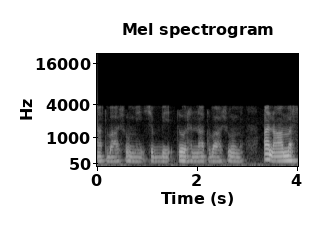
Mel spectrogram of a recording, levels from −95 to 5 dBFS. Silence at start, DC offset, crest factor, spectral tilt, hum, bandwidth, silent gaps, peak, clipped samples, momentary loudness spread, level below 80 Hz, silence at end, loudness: 0 s; under 0.1%; 18 dB; -7 dB/octave; none; 4 kHz; none; -14 dBFS; under 0.1%; 13 LU; -62 dBFS; 0 s; -33 LUFS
